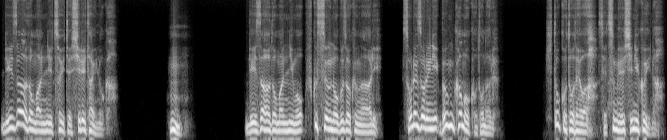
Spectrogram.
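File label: vox dialogue, voices, Japanese; kingsraid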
